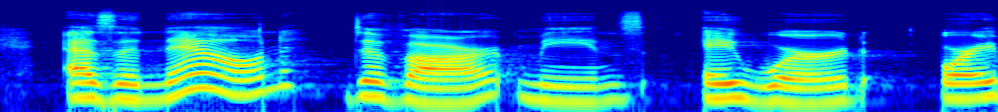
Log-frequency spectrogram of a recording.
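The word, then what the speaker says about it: דבר: words for this week the first two words are pronounced exactly the same davar and davar the first one however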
